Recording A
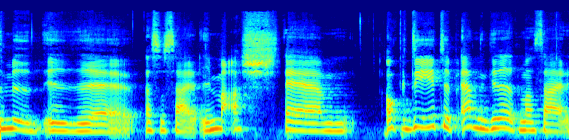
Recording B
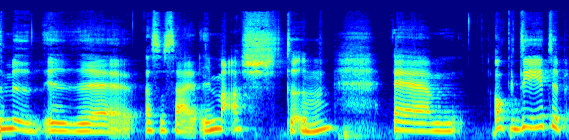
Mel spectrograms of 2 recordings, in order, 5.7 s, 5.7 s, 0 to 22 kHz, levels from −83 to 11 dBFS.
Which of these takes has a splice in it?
A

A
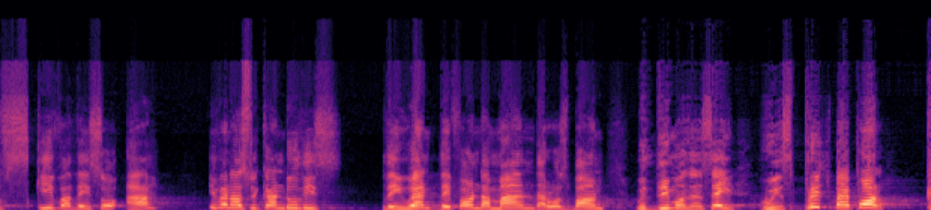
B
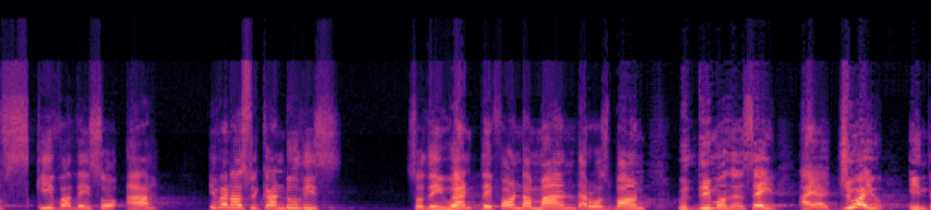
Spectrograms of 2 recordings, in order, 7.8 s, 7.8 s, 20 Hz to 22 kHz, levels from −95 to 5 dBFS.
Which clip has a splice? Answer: A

